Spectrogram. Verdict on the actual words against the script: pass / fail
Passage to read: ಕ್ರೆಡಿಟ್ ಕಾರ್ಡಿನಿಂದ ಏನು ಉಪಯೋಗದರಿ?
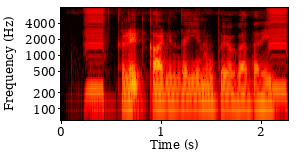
pass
